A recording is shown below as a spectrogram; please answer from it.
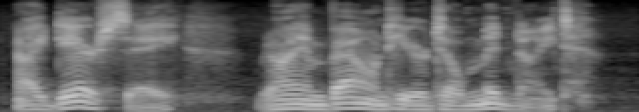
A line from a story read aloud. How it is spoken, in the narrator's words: grumbled the fat dwarf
